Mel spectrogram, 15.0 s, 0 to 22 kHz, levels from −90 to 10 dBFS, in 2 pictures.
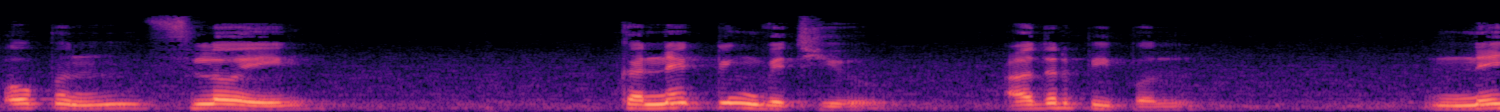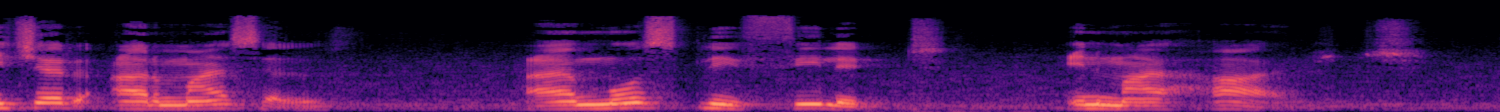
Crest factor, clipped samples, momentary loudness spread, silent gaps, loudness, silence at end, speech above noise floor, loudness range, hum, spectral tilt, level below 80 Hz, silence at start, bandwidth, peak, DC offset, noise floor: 16 dB; under 0.1%; 21 LU; none; -19 LUFS; 0.5 s; 31 dB; 4 LU; none; -6 dB/octave; -68 dBFS; 0 s; 12 kHz; -4 dBFS; under 0.1%; -49 dBFS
